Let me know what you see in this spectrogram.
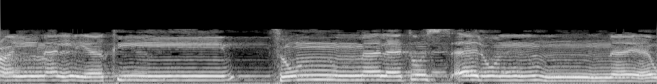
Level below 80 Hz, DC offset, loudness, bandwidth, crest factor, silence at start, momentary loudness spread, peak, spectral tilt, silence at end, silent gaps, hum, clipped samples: -38 dBFS; 3%; -9 LUFS; 5.4 kHz; 8 dB; 0 s; 4 LU; 0 dBFS; -6.5 dB/octave; 0 s; none; none; 0.3%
